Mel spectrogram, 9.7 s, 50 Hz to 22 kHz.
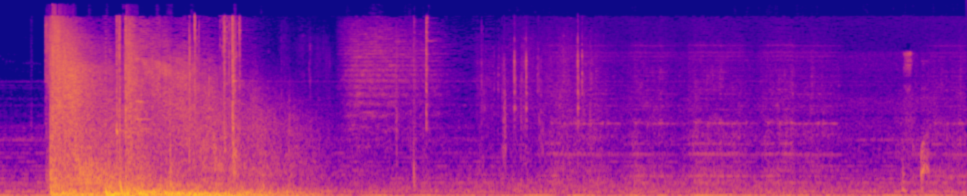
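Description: A loud rocket-launcher explosion in the PlanetSide 2 game booms out suddenly, then rumbles and decays over a couple of seconds into a quieter background hum with faint mechanical clicks.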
